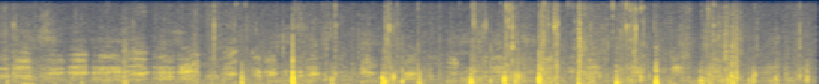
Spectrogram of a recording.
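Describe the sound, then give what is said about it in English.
A couple's dogs on leashes pass by with quick, scrabbling footsteps, panting and a faint growl, sharp irregular clicks and jingles scattered throughout, fairly loud against light outdoor background noise. “Yeah, I needed to get past a couple with their dogs. They were on their leashes, but I warned them just the same.”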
